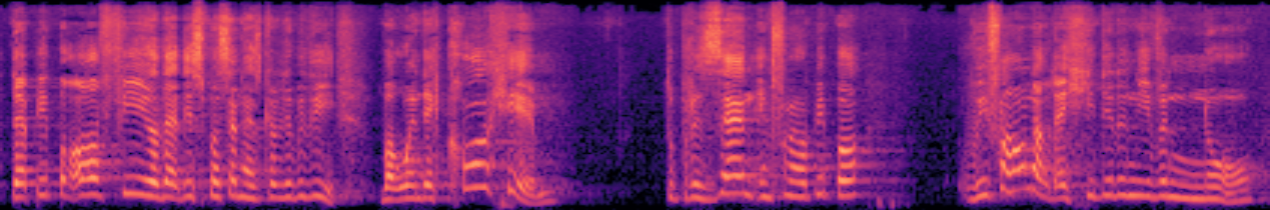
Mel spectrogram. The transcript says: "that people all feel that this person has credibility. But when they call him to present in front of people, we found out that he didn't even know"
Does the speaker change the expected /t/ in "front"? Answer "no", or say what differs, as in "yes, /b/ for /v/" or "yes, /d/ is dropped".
yes, /t/ is dropped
